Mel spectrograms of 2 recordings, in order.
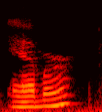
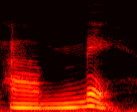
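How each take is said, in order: First: The ending does not sound like 'ay'. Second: The ending sounds like 'ay'. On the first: The speaker calls it wrong. "we're not saying aimer" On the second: The speaker calls it right. "That E R is pronounced like a E with an accent aigu"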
